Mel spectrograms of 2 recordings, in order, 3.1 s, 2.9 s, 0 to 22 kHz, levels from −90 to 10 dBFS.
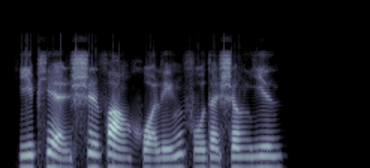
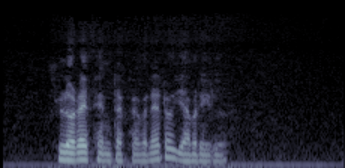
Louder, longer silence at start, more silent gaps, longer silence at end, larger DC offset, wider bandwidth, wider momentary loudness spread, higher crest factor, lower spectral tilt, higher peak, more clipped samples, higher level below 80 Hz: first, -24 LUFS vs -33 LUFS; second, 0.05 s vs 0.45 s; neither; first, 0.7 s vs 0.3 s; first, 0.4% vs under 0.1%; second, 11 kHz vs 16 kHz; about the same, 15 LU vs 16 LU; about the same, 26 dB vs 22 dB; second, -3.5 dB/octave vs -7 dB/octave; first, 0 dBFS vs -14 dBFS; neither; second, -62 dBFS vs -54 dBFS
